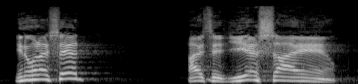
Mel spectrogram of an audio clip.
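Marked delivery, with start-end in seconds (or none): 2.3-3.4 dry, sarcastic tone. Retelling a sarcastic answer to a friend's question: retelling a sarcastic reply. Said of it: "I was being sarcastic".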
